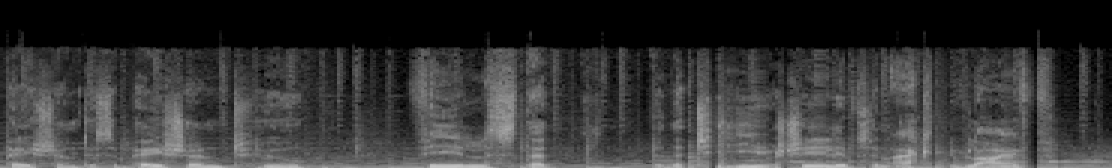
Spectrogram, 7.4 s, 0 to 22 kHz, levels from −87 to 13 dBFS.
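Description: From 4.53 to 7.08 s, repeated packet loss (robotic sound): sixteen short dropouts, longest about 81 ms, each patched by extending prior sound, giving choppy breakup.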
